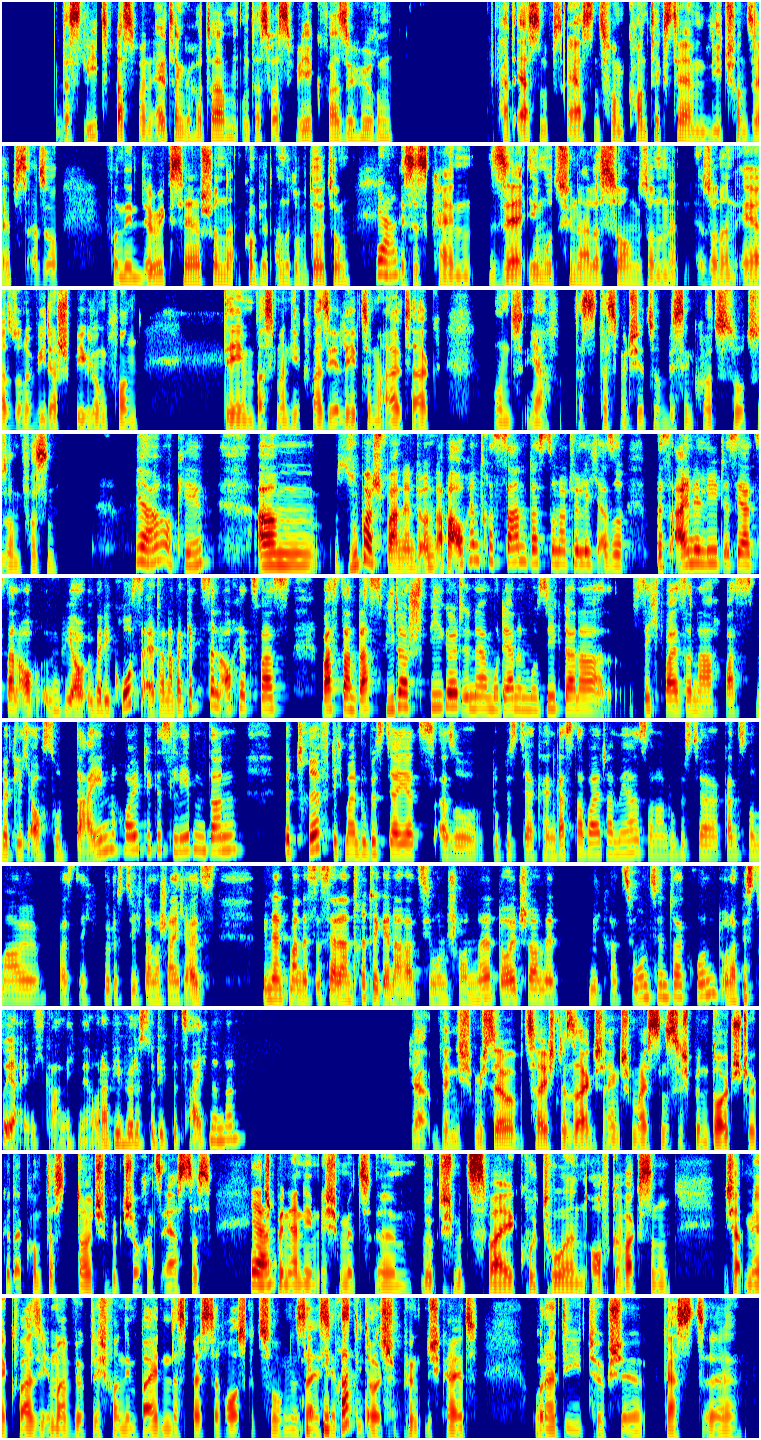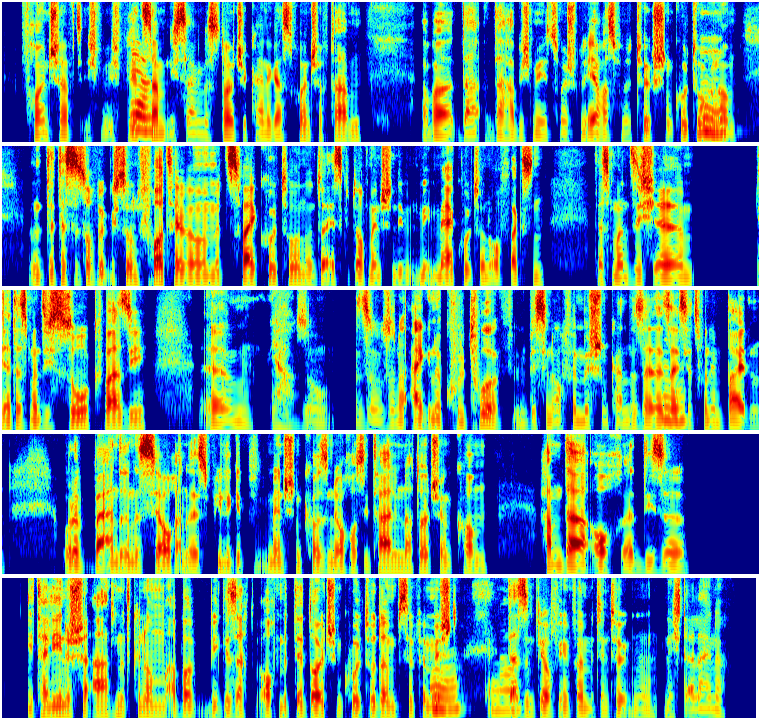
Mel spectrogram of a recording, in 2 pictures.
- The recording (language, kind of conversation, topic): German, podcast, Wie nimmst du kulturelle Einflüsse in moderner Musik wahr?
- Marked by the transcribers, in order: stressed: "dein"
